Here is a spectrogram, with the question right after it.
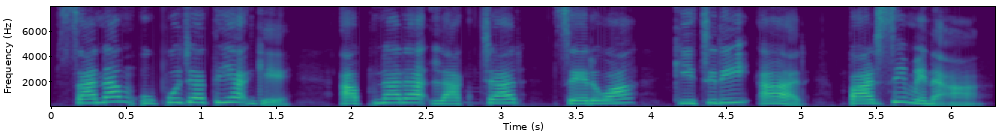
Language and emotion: Santali, neutral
